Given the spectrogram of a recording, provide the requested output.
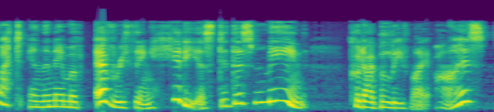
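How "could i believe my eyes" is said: ordinary delivery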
